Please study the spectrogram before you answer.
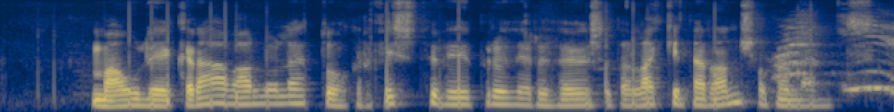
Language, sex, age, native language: Icelandic, male, 40-49, Icelandic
